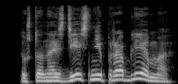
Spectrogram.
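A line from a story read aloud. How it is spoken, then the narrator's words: Barked. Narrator (Russian): рявкнул я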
